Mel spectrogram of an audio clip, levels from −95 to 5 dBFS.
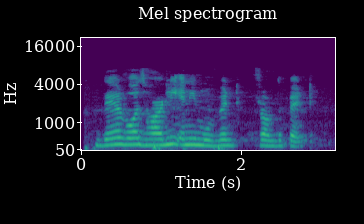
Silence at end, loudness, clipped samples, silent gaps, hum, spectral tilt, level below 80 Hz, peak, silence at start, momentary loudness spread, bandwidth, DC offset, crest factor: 0.3 s; -32 LUFS; under 0.1%; none; none; -6.5 dB/octave; -62 dBFS; -16 dBFS; 0.05 s; 8 LU; 7.2 kHz; under 0.1%; 16 dB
